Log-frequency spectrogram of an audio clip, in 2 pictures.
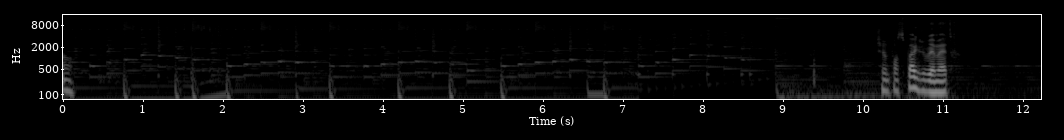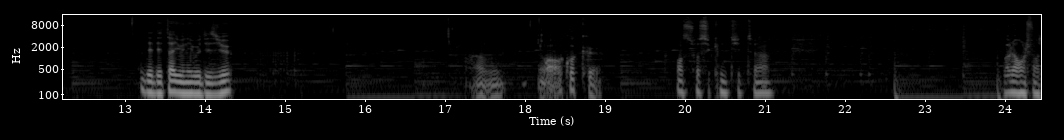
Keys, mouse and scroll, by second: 0.6 scroll down 1, 0.8-1.3 middle drag, 1.3 scroll down 1, 1.6-4.7 middle drag, 11.4 KP_0, 12.1-13.1 scroll down 5, 13.1-13.8 shift+middle drag, 13.8 click, 14.0 h, 14.3-14.8 scroll up 2, 14.8 click, 15.0 shift+click, 15.3 g, 17.0 g, 21.8 a, 21.9 a, 22.9 click, 23.2 shift+click, 23.4 g.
